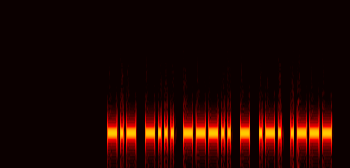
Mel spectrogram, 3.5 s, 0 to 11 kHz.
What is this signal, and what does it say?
Morse code, heard as a keyed tone, about 38 wpm, 700 Hz. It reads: KB8TRJ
